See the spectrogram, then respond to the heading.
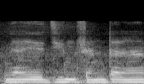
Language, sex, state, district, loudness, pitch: Hindi, male, Jharkhand, Deoghar, -12 LUFS, 110 Hz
